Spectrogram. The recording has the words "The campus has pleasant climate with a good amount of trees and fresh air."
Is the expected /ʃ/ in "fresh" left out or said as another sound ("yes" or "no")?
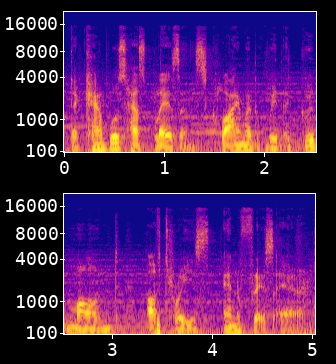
yes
